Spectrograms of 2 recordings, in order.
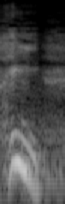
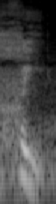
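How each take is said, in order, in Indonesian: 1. Suku kata ini dimulai dengan h lembut yang berdesah. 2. Suku kata ini dimulai dengan kh serak dari tenggorokan. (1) "Jangan baca hi" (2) "baca khi"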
